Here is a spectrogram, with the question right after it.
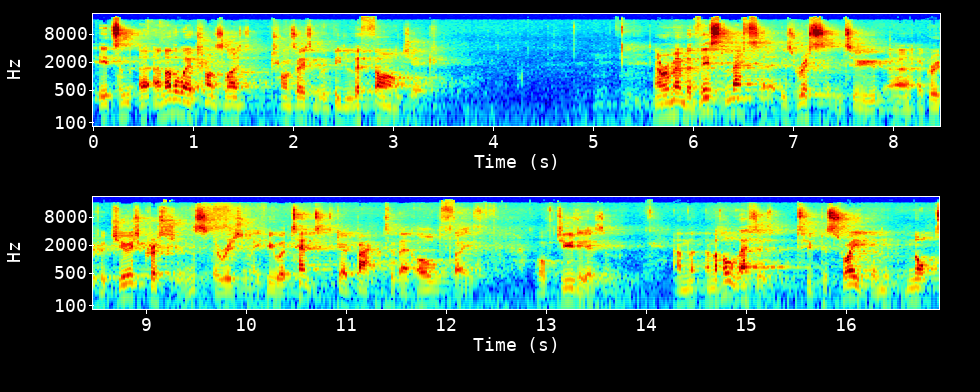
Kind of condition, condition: setting, large echoing room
